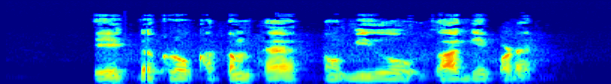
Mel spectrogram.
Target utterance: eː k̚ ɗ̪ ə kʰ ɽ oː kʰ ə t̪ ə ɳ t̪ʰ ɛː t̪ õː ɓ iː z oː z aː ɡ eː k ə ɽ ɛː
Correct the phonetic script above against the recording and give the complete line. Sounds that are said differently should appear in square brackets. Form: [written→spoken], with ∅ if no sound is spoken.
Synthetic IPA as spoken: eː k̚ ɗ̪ ə kʰ ɽ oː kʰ ə t̪ ə [ɳ→m] t̪ʰ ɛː t̪ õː ɓ iː z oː z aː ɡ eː [k→p] ə ɽ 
